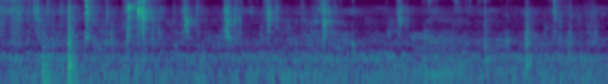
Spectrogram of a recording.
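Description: A person chewing and biting food close to the microphone: irregular short clicks and crunches several times a second.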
